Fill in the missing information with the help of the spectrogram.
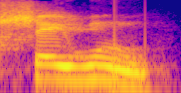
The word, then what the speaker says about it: Seun: No, it's pronounced Seun.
